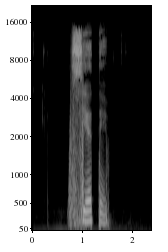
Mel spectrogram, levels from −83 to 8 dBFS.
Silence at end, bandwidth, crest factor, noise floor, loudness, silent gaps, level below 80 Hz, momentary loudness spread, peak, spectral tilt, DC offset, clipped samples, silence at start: 0.9 s; 16 kHz; 22 dB; -74 dBFS; -21 LUFS; none; -62 dBFS; 21 LU; -6 dBFS; -2.5 dB/octave; under 0.1%; under 0.1%; 0.75 s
